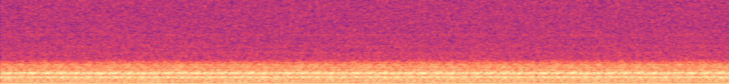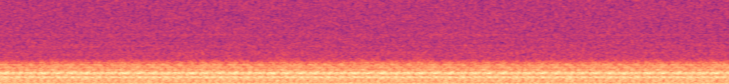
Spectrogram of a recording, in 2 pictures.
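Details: PC with a grinding noise: steady whirring drone with faint rough vibration that doesn't change; grinding, probably a fan or drive, source unclear.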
